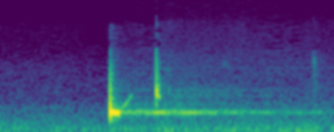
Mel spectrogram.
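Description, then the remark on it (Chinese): A single sharp drip of water lands with a ringing, mid-pitched plop that fades slowly, followed moments later by a second, lighter droplet. No voices. “每一滴水都在唱给我听”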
